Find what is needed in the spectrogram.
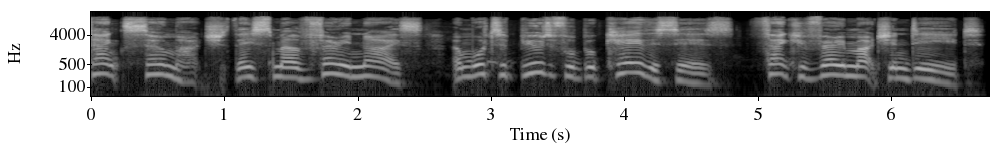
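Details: Adult; typical speech.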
